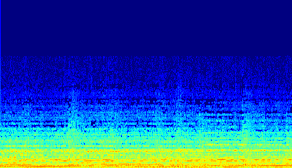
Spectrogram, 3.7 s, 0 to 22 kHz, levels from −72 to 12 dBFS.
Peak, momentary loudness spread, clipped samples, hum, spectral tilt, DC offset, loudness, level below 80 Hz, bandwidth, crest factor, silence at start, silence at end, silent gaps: 0 dBFS; 1 LU; 0.1%; none; -5.5 dB/octave; 0.1%; -9 LUFS; -32 dBFS; 12.5 kHz; 10 dB; 0 s; 0 s; none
